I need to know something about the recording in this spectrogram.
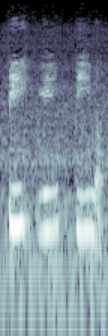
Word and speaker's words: Filipino: Now next, F will become P. Like Filipino, it's Filipino. Okay.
